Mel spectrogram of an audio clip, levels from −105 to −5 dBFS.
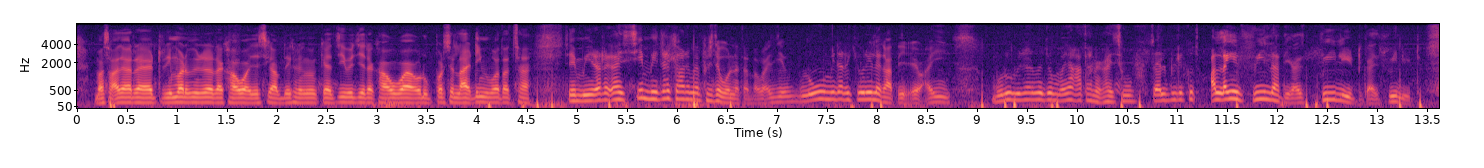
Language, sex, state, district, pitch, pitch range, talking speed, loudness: Hindi, male, Bihar, Madhepura, 140 Hz, 130-200 Hz, 290 wpm, -34 LUFS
